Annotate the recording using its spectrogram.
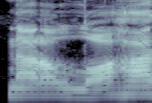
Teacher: را کی زبر کو اللہ کے ساتھ ملائیں گے اور اس کو پر پڑھیں گے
